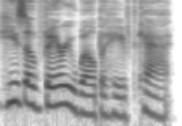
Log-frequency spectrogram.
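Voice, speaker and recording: A woman's voice: lowish voice, expressive, normal speed, dark tone, no echo, studio quality, close to an everyday voice. A woman voicing an easygoing, amused young man in an audiobook, playful and a little patronizing. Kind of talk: audiobook character voice, fan fiction reading.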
